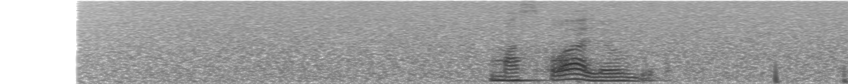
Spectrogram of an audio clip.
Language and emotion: Russian, neutral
